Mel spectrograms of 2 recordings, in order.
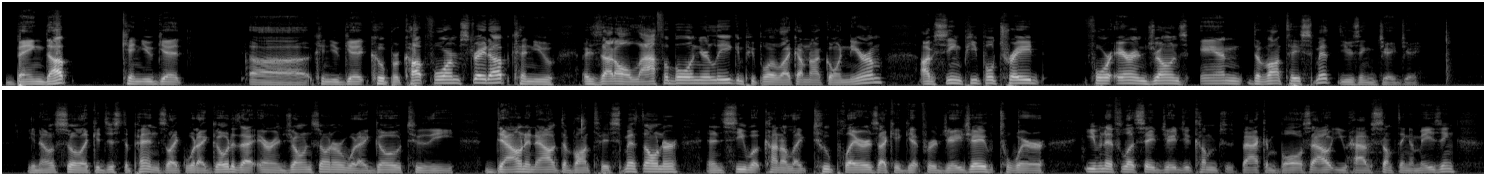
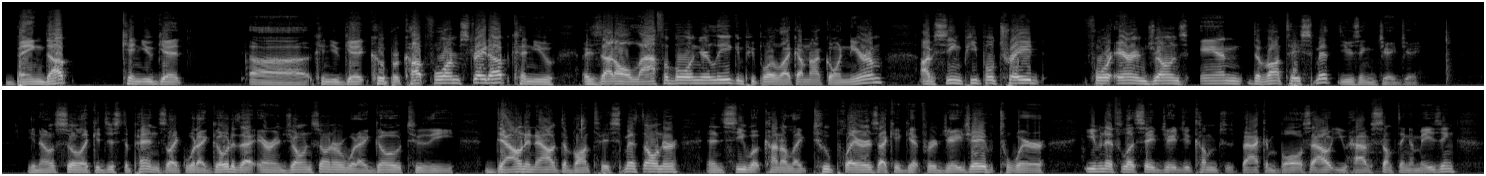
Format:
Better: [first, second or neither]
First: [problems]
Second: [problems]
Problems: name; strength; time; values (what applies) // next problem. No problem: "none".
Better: first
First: none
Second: distortion; slight; 4% of the sound clipped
